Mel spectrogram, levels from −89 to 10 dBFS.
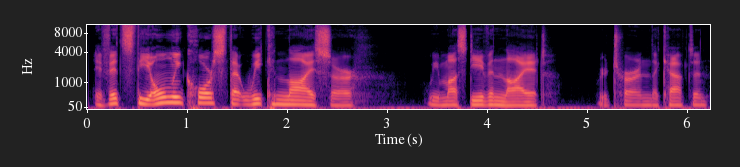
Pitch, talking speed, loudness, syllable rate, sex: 125 Hz, 175 wpm, -20 LUFS, 4.8 syllables/s, male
